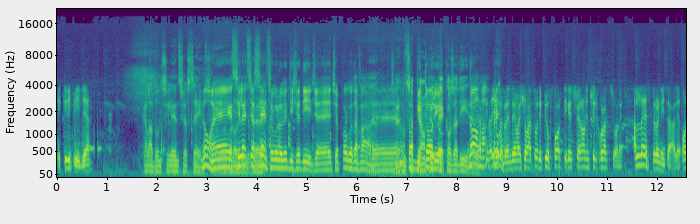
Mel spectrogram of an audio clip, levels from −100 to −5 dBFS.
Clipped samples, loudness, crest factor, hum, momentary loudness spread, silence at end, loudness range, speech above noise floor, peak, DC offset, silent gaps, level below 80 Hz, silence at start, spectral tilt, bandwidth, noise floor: under 0.1%; -19 LUFS; 18 dB; none; 9 LU; 0 s; 4 LU; 27 dB; 0 dBFS; under 0.1%; none; -44 dBFS; 0 s; -5 dB/octave; 18.5 kHz; -46 dBFS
